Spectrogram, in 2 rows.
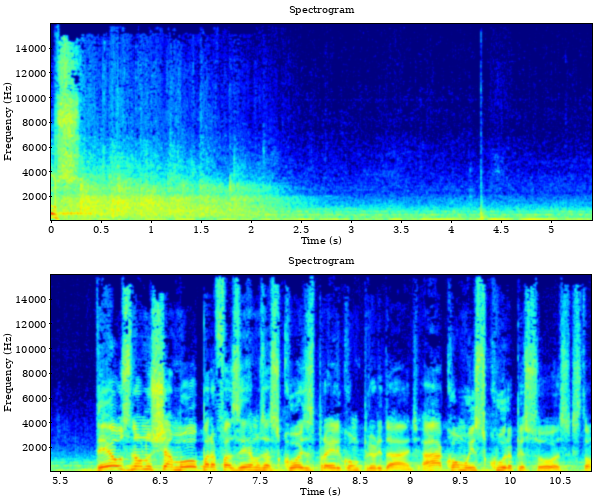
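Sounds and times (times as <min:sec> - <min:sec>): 
speech: 0:00.0 - 0:00.5, 0:05.9 - 0:10.7
applause: 0:00.0 - 0:02.4.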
